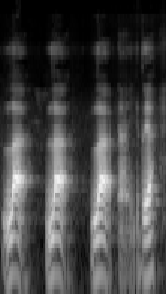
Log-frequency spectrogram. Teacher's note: ini memang bacaan yang paling paling sulit kemudian lah lah itu tepi lidah menempel dengan gusi atas ya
